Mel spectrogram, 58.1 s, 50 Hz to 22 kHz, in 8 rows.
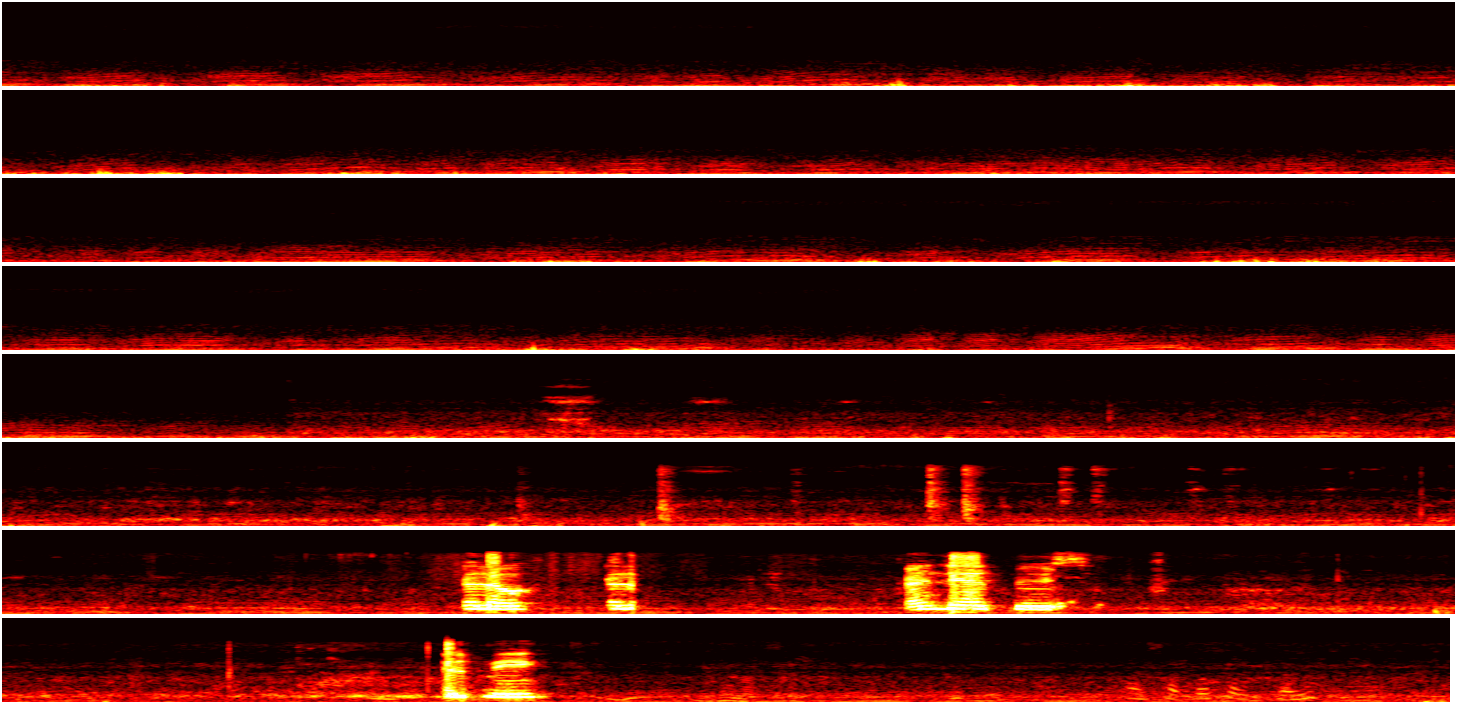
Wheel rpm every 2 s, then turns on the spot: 0, 0, 0, 0, 0, 0, 0, 0, 0, 0, 0, 0, 0, 0, 0, 0, 0, 0, 0, 0, 0, 0, 0, 0, 0, 0, 0, 0, 0.
none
